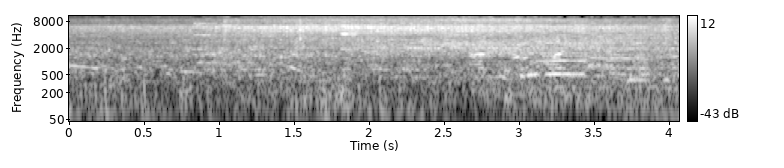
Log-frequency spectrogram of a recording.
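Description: Busy street at night: a low, steady traffic rumble with people talking nearby, the voices growing clearer in the last second or so.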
